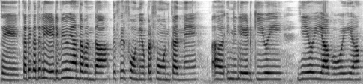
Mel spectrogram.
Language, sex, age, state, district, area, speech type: Dogri, female, 18-30, Jammu and Kashmir, Jammu, rural, spontaneous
